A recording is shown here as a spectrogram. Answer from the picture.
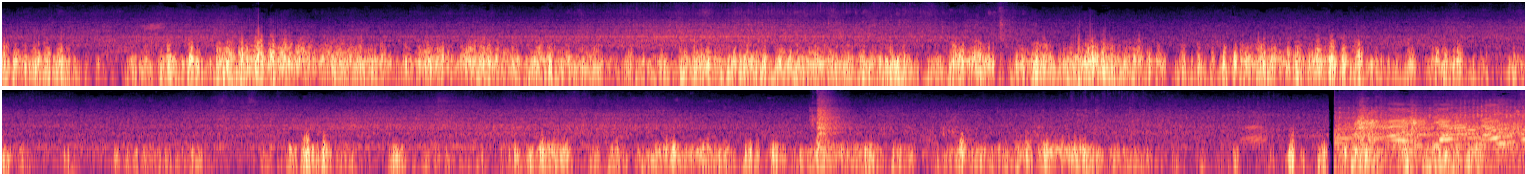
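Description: Kubota tractor's diesel engine running as it pulls a small tractor-driven round baler through rice straw. The sound is rough and uneven, rising and falling, and eases off for a few seconds past the middle.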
